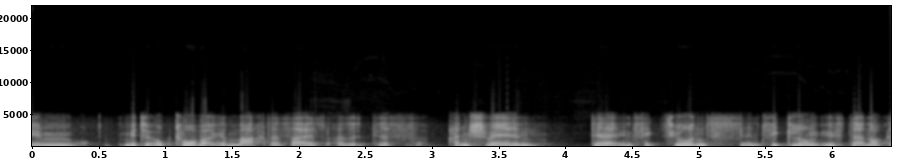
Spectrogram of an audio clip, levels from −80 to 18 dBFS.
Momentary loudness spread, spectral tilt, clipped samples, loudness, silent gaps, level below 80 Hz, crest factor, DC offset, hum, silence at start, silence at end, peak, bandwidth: 9 LU; -8 dB/octave; under 0.1%; -17 LUFS; none; -56 dBFS; 16 dB; under 0.1%; none; 0 s; 0 s; -2 dBFS; 7 kHz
